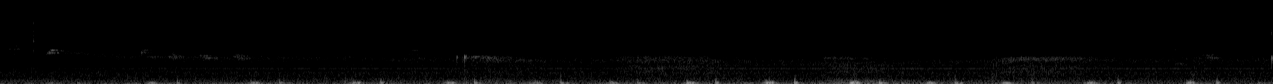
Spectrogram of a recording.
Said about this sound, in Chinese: 我的心跳很快吗？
